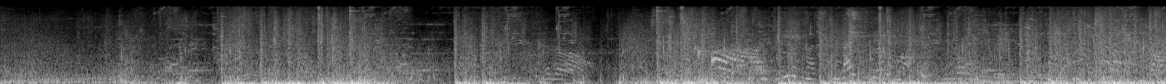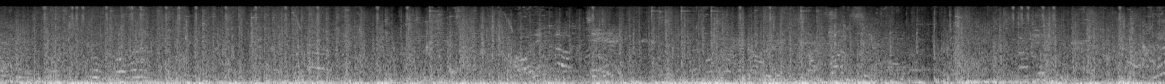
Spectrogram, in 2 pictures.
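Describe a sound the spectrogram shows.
Game explosions and ability effects burst loudly.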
